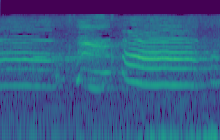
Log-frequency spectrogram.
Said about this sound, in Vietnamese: Ông trưởng thôn văng vẳng nghe tiếng vang lên. Khi có tiếng ai đó khóc ai oán, nức nở từng hồi, lúc như thật gần, khi lại thật xa.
